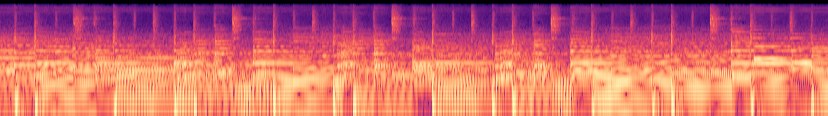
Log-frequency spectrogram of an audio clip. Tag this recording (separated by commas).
Keyboard (musical), Piano, Electric piano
